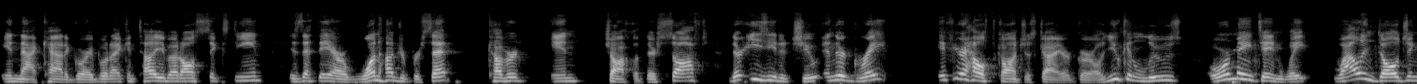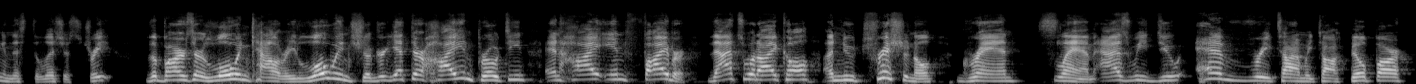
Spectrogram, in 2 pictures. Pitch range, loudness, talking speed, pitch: 140-205 Hz, -21 LUFS, 180 wpm, 170 Hz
